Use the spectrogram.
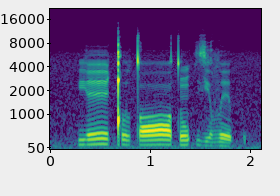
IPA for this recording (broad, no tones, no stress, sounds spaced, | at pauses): j eː ǃ u l t ɔː t ũ kʷ zʲ ɒ v e kʷ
